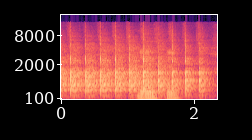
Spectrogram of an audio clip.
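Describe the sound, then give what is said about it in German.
A knife slices mushrooms held upright with the stems pointing away and turned by hand. About ten crisp, evenly spaced cuts land on the board, with a brief voice in the middle. “Ich nehme die einfach da äh, hochkant, also dass der Stielansatz von mir wegschaut. Mhm. Äh, nehme den ganz vorn, schneide einen runter und drehe einfach den Champion mit der Hand mit.”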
